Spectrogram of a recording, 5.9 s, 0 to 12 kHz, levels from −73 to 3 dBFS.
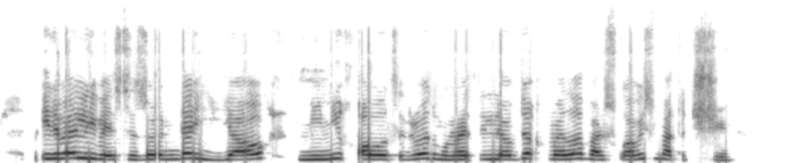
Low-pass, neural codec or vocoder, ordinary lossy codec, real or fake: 9.9 kHz; none; Opus, 24 kbps; real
